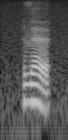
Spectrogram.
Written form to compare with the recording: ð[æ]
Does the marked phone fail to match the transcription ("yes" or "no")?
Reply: no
